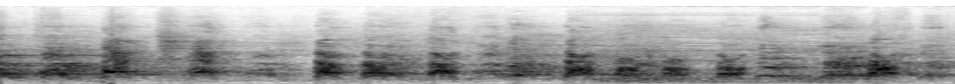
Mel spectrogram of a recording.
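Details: Dogs named Jeová, Barão and Larika in Brazil, Jeová confronting the others; rapid repeated barks and yips in quick bursts, several per second, with overlapping voices suggesting more than one dog.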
